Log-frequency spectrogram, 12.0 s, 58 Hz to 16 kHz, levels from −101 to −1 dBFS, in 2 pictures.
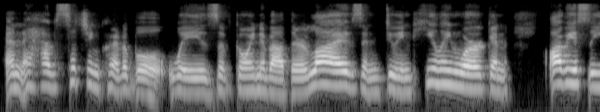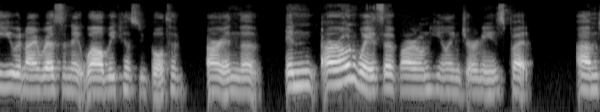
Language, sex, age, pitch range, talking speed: English, female, 30-49, 165-205 Hz, 195 wpm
